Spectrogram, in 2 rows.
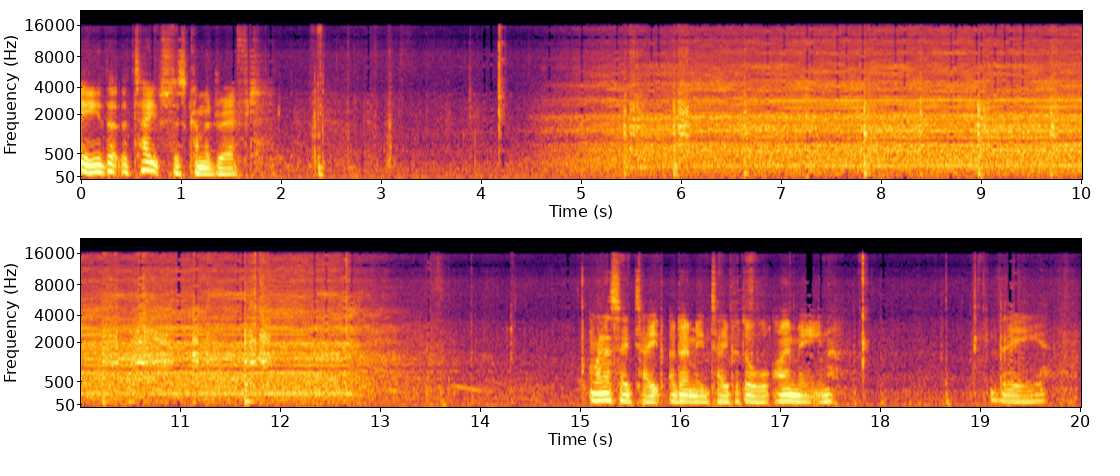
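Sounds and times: hot air gun blowing: 4.6s - 13.5s.

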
